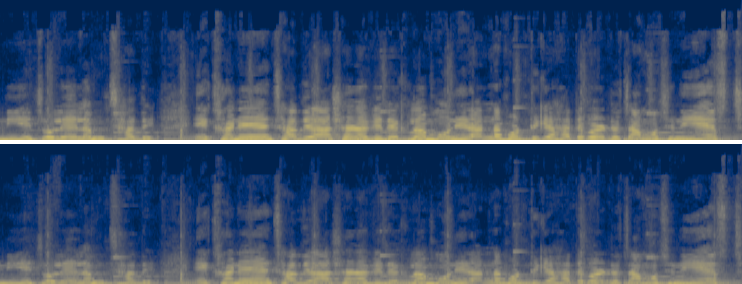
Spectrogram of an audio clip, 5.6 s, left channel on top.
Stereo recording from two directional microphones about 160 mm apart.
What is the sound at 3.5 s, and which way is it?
A woman's voice, 35° left (ahead or behind).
